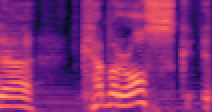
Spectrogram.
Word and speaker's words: Khabarovsk: And especially, I don't know what time it is where you are, but you're, excuse the pronunciation, but you're in Khabarovsk, is that right? – That's correct.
